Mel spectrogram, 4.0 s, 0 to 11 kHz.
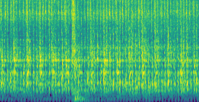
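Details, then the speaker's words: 1993 Toyota Tercel on a lift, just started during its revival, heard at the engine: heavy, rapid knocking at about four per second over a rough idle, and it won't accelerate. The owner suspects rod knock; the cause is unconfirmed. "yeah something is definitely wrong there that's a lot of knocking and uh it won't accelerate at all and uh that's a whole lot of knocking it sounds like a rod knock honestly"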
